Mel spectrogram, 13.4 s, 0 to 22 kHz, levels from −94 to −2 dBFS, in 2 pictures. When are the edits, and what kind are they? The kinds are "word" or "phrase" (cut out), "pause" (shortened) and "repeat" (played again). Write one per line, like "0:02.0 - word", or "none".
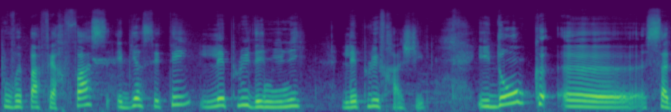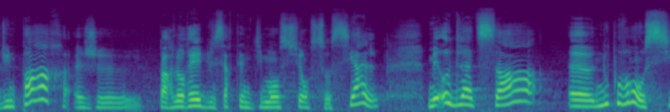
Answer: none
